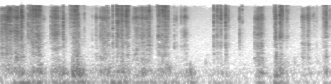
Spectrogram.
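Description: A long black nail from each hand pierces and cuts the red pulp of a large watermelon half set flesh side up. The result is a steady run of wet, bright scratching and rasping bursts over a soft low body, thinning into quieter separate scrapes near the end.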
